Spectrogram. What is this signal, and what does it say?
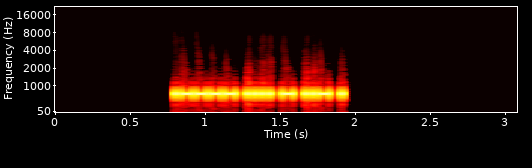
Morse code, heard as a keyed tone, about 50 wpm, 700 Hz. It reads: 1HTUE
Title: Five Challenging Letter-Number Combinations 50wpm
